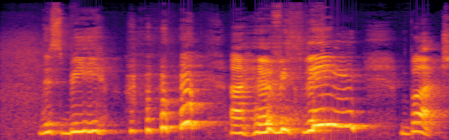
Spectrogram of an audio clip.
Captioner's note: laughing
